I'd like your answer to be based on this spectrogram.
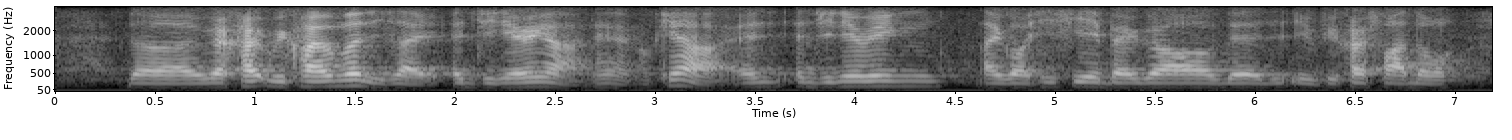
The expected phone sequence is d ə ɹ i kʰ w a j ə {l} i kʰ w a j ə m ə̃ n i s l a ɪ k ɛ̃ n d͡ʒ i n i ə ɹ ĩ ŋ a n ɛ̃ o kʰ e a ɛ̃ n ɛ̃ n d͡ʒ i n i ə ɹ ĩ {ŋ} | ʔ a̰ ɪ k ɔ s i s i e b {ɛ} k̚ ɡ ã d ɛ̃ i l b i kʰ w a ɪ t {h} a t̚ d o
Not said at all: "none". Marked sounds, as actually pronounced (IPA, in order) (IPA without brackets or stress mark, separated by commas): ɹ, ŋ, ɛ, f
